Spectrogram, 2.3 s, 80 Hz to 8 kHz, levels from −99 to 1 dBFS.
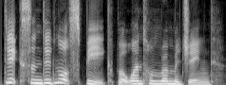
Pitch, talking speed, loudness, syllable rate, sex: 250 Hz, 210 wpm, -16 LUFS, 5.2 syllables/s, female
